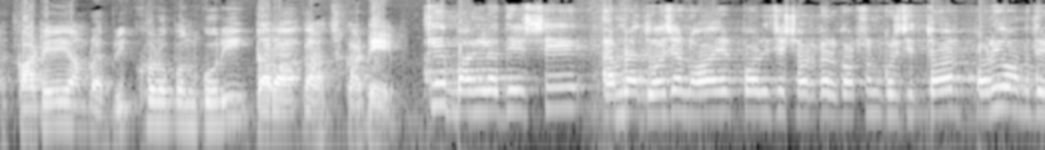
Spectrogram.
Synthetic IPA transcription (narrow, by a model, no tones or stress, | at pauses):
ɾkaʈeamɾabɾikʰːoɾoponkoɾit̪aɾaɡãt͡ɕʰka̰ʈḛ | kebaŋlad̪eʃeamɾad̪uɦad͡ʑaɾnɔeɾpɔɾd͡ʑeʃɔɾkaɾɡɔʈʰonkoɾet͡ɕʰit̪ɔɾpɔɾeoamad̪e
